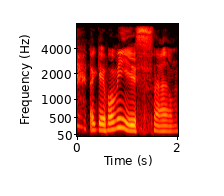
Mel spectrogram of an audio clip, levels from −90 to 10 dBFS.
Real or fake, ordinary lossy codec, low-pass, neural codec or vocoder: real; none; 7.2 kHz; none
